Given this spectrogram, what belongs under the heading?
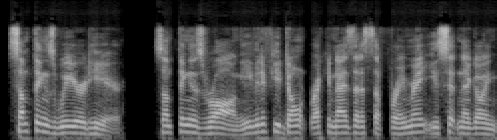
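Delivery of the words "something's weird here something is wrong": ordinary talk, nothing marked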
